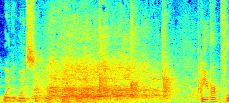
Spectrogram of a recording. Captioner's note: audience laughing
